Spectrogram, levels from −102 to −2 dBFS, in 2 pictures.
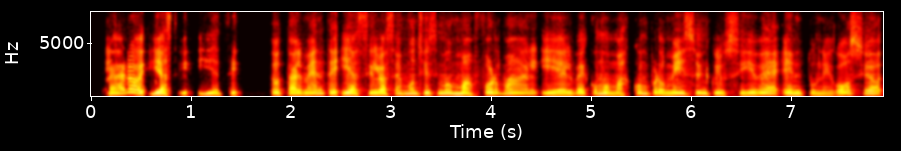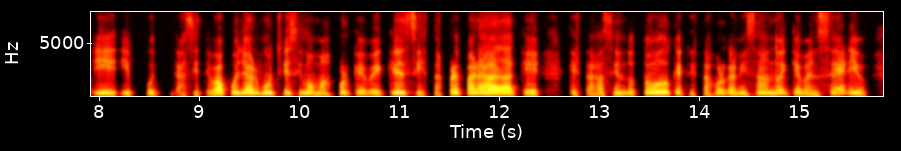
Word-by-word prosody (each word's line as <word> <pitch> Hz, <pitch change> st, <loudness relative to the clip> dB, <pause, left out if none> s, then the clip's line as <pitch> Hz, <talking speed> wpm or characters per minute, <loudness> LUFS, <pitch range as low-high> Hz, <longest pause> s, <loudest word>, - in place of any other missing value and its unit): Claro, 265 Hz, +12 st, +5 dB
y 210 Hz, 0 st, +6 dB
así 200 Hz, +1 st, 0 dB
y 210 Hz, -2 st, 0 dB
así 190 Hz, 0 st, -6 dB, 0.2 s
totalmente, 210 Hz, +3 st, 0 dB
y 210 Hz, -, +4 dB
así 195 Hz, +1 st, -1 dB
lo 190 Hz, 0 st, +3 dB
haces 235 Hz, +6 st, -2 dB
muchísimo 230 Hz, -2 st, +2 dB
más 190 Hz, -4 st, +3 dB
formal, 225 Hz, +2 st, 0 dB
y 190 Hz, -3 st, -1 dB
él 180 Hz, 0 st, +1 dB
ve 195 Hz, +1 st, -2 dB
como 220 Hz, -1 st, +1 dB
más 175 Hz, -1 st, -5 dB
compromiso, 215 Hz, -1 st, -1 dB
inclusive, 200 Hz, +1 st, -1 dB
en 185 Hz, -2 st, +1 dB
tu 185 Hz, -, -10 dB
negocio, 245 Hz, +10 st, +1 dB
y 190 Hz, -3 st, -1 dB
y 185 Hz, 0 st, -6 dB
pue 180 Hz, 0 st, -10 dB, 0.2 s
así 165 Hz, -1 st, -12 dB
te 160 Hz, -, -22 dB
va 185 Hz, -, +4 dB
a -, -, +8 dB
apoyar 210 Hz, +2 st, +2 dB
muchísimo 225 Hz, -1 st, +1 dB
más, 175 Hz, 0 st, -6 dB
porque 230 Hz, -6 st, -2 dB
ve 175 Hz, -2 st, -5 dB
que 220 Hz, +3 st, +5 dB
sí 200 Hz, -7 st, -9 dB
estás 170 Hz, +2 st, -14 dB
preparada, 205 Hz, -2 st, +3 dB
que 180 Hz, -2 st, -4 dB, 0.3 s
que 205 Hz, -, -10 dB
estás 170 Hz, -2 st, -12 dB
haciendo 185 Hz, +1 st, -5 dB
todo, 210 Hz, 0 st, +3 dB
que 200 Hz, -1 st, -6 dB
te 185 Hz, -2 st, -15 dB
estás 180 Hz, 0 st, -12 dB
organizando 195 Hz, +4 st, -1 dB
y 255 Hz, -, +1 dB
que 195 Hz, -6 st, -5 dB
va 170 Hz, -1 st, -5 dB
en 170 Hz, 0 st, -6 dB
serio. 230 Hz, -, -2 dB
200 Hz, 200 wpm, -23 LUFS, 185-220 Hz, 0.3 s, a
